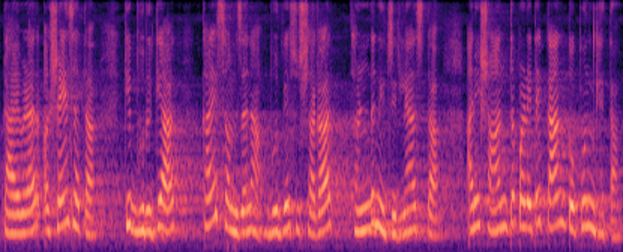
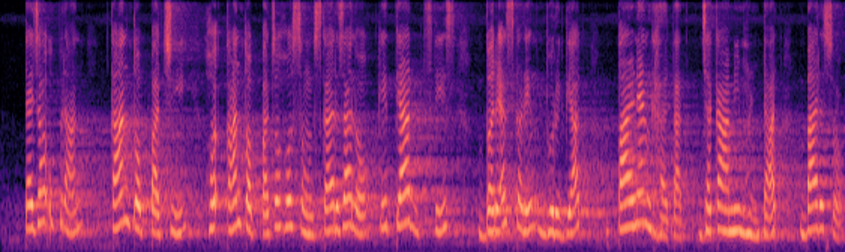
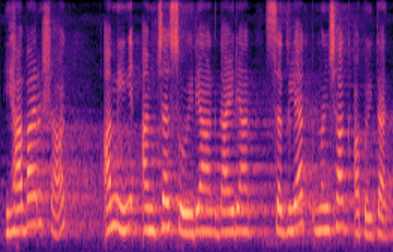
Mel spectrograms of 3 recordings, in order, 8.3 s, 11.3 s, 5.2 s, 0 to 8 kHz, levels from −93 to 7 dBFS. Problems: none marked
